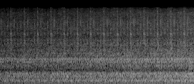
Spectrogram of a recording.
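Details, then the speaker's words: Engine on gas (LPG) injection, first start after oil change and hydraulic lifter noise treatment: even, smooth, quieter idle with only light fast ticking from the gas injectors, no lifter knock; engine healthy. "Может быть, это какое-то самовнушение, но вроде бы как двигатель работает тише. Только форсунки газовые цокотят, а двигатель, как вы видите, шепчет."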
